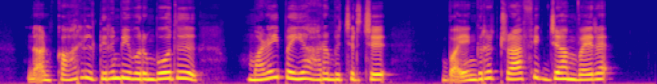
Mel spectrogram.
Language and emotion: Tamil, sad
